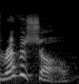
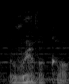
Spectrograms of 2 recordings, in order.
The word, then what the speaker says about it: Revachol: You said Revachol? I like to pronounce it the hard way. The old way. The Vespertine way.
